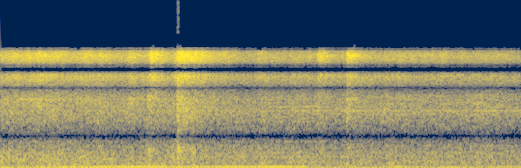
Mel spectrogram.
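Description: A diesel-hauled Corail passenger train pulls out of the station, heard as a low, steady diesel rumble with rolling noise. The deep rumble drops about four seconds in, and the sound fades as the train moves away.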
